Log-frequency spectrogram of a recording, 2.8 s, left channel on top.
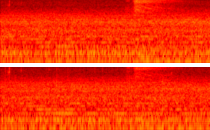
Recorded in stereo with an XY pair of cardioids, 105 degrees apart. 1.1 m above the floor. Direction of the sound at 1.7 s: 45° left.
